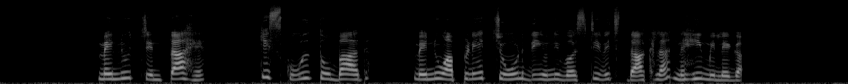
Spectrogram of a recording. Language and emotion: Punjabi, fearful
